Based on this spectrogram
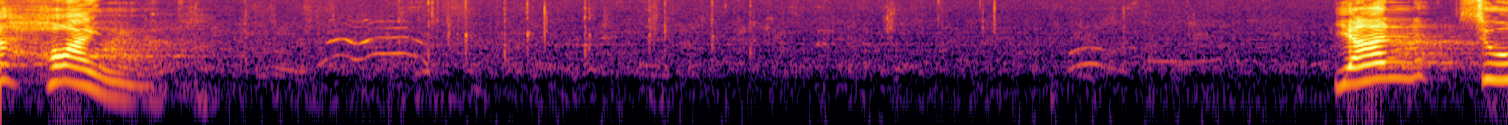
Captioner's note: crowd Cheering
